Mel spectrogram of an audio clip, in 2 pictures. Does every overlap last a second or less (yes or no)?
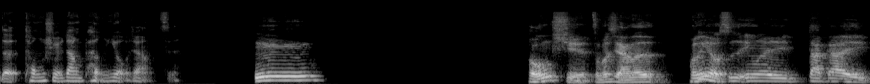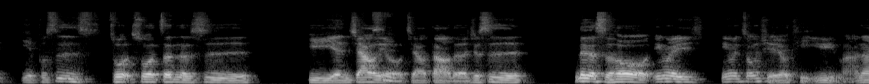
yes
